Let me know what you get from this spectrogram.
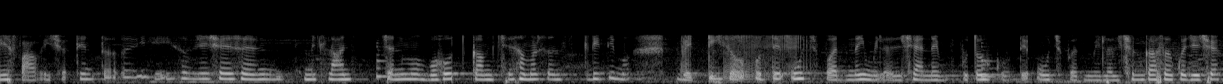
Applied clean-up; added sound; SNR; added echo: none; Bowed string instrument + Fart; 16 dB; none.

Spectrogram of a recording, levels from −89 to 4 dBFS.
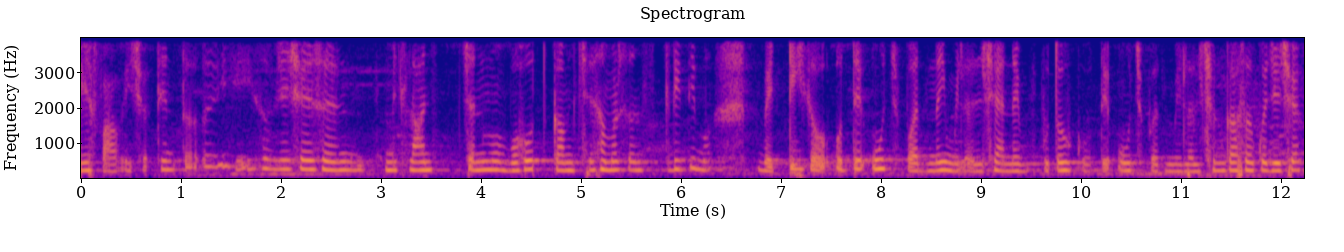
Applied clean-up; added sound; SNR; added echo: none; none; none; none.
